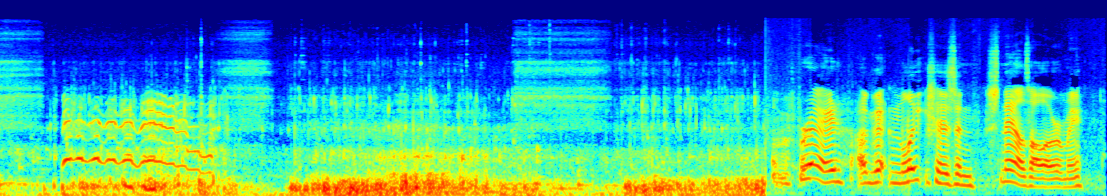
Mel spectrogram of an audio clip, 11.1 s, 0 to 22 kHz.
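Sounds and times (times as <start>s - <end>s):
scuba exhaled bubbles gurgling: 0.0s - 7.7s
regulator inhalation hiss: 5.2s - 6.2s.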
